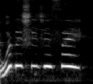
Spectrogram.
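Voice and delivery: high, squeaky mock disbelief; stunned reaction. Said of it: "you'll be like".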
